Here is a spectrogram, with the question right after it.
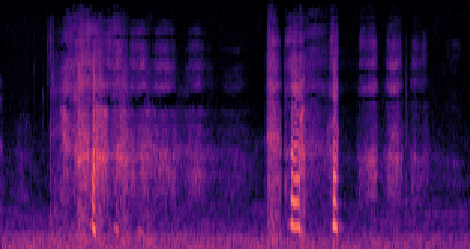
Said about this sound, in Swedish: viskningarna utav skratt från, från barn.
